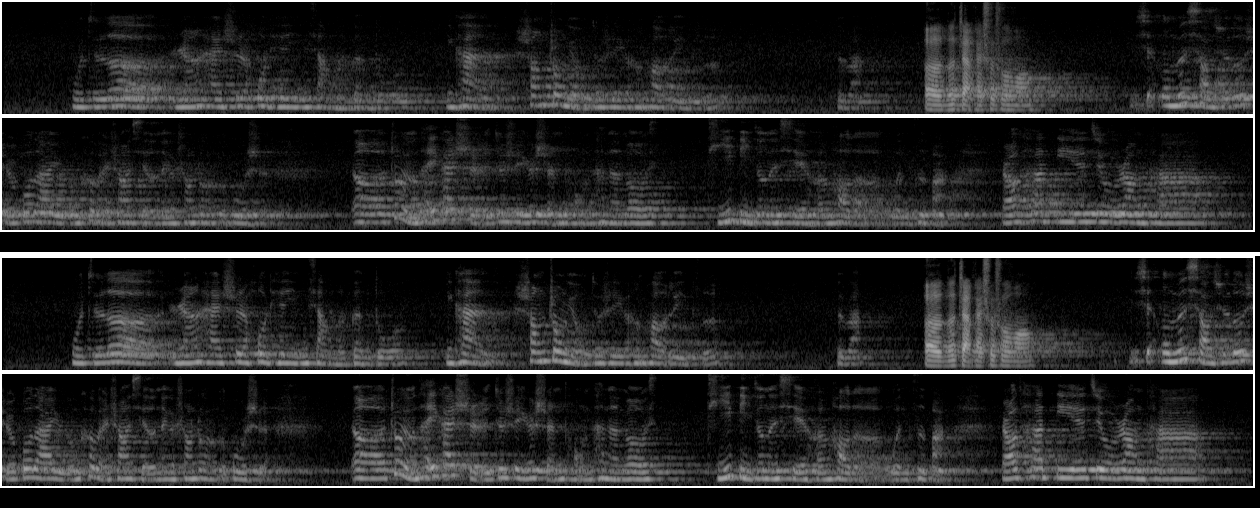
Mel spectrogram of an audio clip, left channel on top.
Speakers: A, on the right; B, in the centre.
A: 我觉得人还是后天影响的更多。你看，商仲永就是一个很好的例子，对吧？
B: 呃，能展开说说吗？
A: 像我们小学都学过的啊，语文课本上写的那个商仲永的故事。呃，仲永他一开始就是一个神童，他能够提笔就能写很好的文字吧。然后他爹就让他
